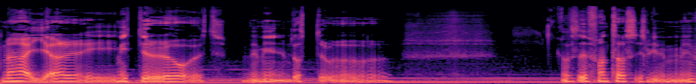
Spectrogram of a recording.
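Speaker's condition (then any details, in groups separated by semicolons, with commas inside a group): Atypical Parkinson's; very rare severe form, began with finger tremors, sudden freezing of hand movement, walks with crutches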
